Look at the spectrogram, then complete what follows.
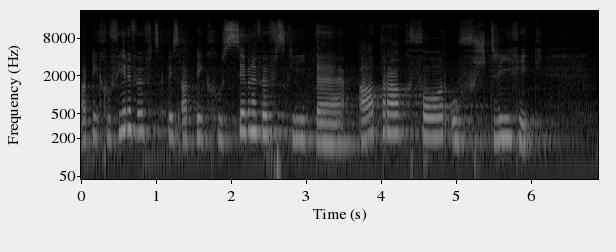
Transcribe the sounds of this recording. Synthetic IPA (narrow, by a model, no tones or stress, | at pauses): ʔɑtikχl̩fiːəɾəfʏnft͡skb̥ɪsɑtikχl̩sɪbənəfʏnft͡skliːtəʔɑːtrɑːkfɔːɾufʃtriːχɪk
